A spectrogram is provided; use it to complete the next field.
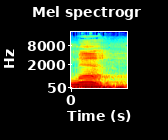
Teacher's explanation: Nun ketika berharakat fathah na Jangan sampai masuk hidung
